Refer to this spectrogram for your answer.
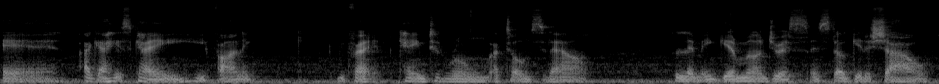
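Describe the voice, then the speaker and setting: A hoarse woman, telling a long story to her viewers in a casual, rambling way, with many restarts. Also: extremely low pitch, lively intonation, unhurried, noisy background. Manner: rambling, repeats and restarts, talks straight to "y'all". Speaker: vlogger.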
